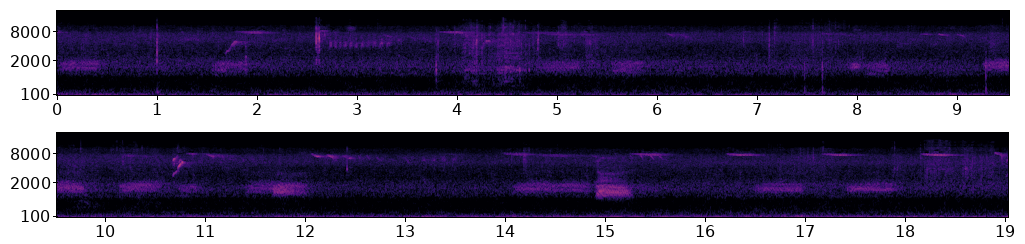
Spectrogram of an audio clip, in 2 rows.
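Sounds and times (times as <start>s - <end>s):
steady low rumble: 0.0s - 19.0s
small birds chirping: 1.0s - 19.0s
birds making harsh calls: 3.8s - 6.4s.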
